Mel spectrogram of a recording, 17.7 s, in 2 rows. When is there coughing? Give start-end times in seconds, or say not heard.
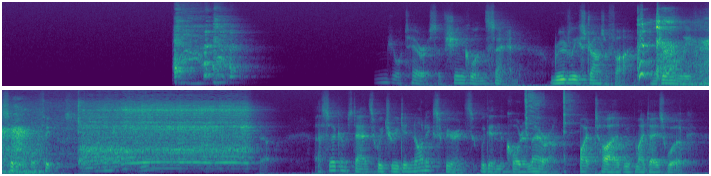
2.1-3.0, 7.9-9.4, 15.3-16.0.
